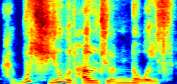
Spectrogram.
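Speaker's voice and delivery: rudely. Acted. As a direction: snap at the singing boy. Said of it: "said the nurse rudely".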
